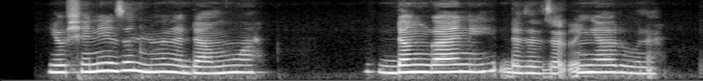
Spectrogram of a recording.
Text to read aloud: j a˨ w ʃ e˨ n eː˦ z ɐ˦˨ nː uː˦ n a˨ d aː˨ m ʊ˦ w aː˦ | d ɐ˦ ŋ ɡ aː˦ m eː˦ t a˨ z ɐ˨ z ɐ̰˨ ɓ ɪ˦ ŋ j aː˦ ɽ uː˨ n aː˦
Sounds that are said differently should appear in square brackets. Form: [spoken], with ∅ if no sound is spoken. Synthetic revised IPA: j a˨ w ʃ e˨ n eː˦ z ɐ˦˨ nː uː˦ n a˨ d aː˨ m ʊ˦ w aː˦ | d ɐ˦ ŋ ɡ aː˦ [n] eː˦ [d] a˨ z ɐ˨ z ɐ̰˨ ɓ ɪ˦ [ɲ] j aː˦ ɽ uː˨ n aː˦

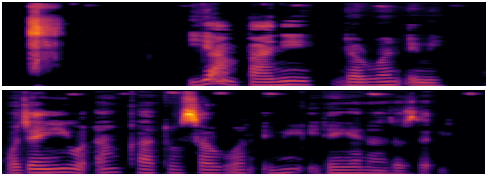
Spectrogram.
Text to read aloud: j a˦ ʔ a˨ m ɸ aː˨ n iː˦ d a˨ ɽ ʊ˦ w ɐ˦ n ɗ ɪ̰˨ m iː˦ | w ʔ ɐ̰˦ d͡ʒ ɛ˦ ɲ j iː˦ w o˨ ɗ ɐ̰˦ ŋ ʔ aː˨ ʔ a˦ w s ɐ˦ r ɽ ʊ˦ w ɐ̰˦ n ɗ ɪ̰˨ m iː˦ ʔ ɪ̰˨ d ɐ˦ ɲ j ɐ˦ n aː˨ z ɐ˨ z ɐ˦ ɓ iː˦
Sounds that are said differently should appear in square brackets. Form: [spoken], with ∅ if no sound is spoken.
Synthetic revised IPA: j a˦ ʔ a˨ m ɸ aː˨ n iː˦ d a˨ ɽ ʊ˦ w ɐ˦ n ɗ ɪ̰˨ m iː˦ | w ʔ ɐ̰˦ d͡ʒ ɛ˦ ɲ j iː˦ w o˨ ɗ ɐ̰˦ ŋ [k] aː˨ [t] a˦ w s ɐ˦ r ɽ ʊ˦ w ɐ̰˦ n ɗ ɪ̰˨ m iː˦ ʔ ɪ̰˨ d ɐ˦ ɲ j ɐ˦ n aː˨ z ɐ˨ z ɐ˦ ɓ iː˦

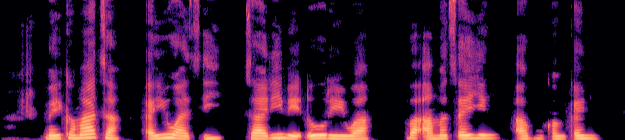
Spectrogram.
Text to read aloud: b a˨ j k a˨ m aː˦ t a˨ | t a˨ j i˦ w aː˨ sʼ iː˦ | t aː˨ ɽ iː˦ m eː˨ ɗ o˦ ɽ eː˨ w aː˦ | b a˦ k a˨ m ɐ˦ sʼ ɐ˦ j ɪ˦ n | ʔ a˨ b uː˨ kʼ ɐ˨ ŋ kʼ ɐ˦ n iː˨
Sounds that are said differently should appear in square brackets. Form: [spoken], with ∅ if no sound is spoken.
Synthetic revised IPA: b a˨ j k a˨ m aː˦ t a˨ | [ʔ] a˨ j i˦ w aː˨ sʼ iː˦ | t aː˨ ɽ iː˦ m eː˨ ɗ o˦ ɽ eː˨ w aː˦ | b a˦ [ʔ] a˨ m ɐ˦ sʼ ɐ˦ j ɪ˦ [ŋ] | ʔ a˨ b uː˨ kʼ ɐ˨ ŋ kʼ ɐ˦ n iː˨

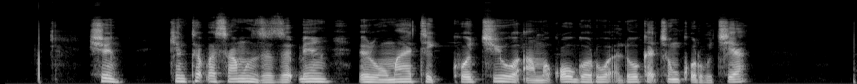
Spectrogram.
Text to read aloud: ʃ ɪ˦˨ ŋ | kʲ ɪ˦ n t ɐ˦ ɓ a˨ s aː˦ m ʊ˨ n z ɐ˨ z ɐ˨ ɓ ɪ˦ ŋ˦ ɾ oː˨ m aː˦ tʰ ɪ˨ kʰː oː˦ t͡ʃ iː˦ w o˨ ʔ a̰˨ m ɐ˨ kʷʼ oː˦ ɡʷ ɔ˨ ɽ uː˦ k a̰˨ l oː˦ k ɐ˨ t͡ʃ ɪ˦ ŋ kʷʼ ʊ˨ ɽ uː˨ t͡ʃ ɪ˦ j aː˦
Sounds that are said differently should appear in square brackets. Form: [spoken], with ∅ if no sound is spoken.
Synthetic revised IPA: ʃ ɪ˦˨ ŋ | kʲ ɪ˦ n t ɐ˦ ɓ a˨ s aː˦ m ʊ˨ n z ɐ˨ z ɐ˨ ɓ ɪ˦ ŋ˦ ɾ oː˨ m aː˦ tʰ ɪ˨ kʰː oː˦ t͡ʃ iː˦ w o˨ ʔ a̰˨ m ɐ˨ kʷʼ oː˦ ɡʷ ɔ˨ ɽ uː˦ [ʔ] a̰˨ l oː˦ k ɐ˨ t͡ʃ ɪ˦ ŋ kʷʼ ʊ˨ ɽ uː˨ t͡ʃ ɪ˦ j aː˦

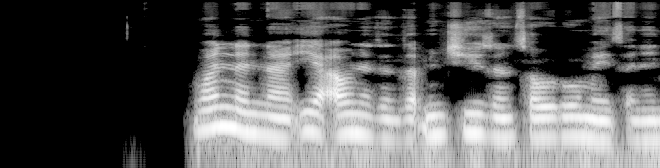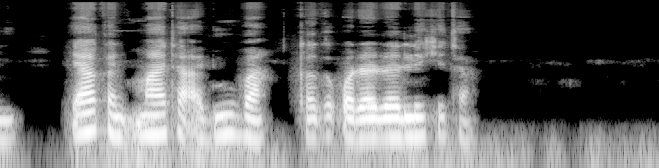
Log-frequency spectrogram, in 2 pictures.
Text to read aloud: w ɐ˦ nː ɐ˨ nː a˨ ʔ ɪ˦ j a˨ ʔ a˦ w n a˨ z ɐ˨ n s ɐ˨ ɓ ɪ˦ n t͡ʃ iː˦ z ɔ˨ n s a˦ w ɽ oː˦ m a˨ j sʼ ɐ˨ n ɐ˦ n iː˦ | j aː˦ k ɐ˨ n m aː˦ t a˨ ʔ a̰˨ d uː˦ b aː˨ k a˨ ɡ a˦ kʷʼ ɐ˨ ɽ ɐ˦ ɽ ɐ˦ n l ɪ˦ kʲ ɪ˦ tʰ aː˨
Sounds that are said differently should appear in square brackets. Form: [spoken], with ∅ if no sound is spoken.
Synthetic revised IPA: w ɐ˦ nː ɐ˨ nː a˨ ʔ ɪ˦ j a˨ ʔ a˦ w n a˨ z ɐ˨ n [z] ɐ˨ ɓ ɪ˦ n t͡ʃ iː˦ z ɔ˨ n s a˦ w ɽ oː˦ m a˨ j sʼ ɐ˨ n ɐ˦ n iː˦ | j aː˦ k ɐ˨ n m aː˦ t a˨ ʔ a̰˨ d uː˦ b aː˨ k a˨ ɡ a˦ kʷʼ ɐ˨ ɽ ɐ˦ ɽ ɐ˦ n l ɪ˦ kʲ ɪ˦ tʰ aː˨

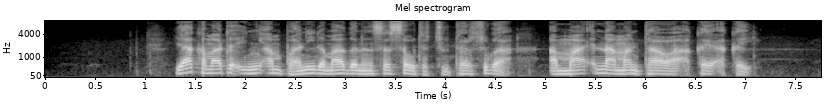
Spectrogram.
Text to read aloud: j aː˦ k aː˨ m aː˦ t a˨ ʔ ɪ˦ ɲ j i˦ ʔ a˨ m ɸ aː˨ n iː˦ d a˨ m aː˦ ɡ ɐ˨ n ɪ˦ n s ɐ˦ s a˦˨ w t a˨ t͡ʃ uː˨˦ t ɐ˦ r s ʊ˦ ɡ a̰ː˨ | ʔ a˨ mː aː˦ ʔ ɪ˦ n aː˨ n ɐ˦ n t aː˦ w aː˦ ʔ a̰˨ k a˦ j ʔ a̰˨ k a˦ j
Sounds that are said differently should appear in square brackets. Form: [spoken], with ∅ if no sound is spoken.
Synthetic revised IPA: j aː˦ k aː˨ m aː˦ t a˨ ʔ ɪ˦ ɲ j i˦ ʔ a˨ m ɸ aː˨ n iː˦ d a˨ m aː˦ ɡ ɐ˨ n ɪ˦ n s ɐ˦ s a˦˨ w t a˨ t͡ʃ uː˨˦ t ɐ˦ r s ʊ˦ ɡ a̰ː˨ | ʔ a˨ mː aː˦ ʔ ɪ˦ n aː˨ [m] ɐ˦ n t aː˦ w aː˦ ʔ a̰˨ k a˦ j ʔ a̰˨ k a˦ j

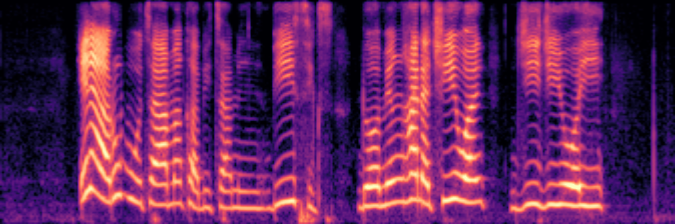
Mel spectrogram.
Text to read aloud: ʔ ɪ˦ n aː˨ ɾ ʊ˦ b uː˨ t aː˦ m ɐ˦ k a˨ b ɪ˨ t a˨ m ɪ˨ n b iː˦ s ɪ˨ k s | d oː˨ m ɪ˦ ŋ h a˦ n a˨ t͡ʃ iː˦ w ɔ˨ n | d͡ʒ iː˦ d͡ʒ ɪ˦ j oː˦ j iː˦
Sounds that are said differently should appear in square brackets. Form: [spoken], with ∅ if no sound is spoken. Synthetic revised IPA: ʔ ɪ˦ n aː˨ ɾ ʊ˦ b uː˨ t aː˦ m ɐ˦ k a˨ b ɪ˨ t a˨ m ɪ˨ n b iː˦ s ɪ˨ k s | d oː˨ m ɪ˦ ŋ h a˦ n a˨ t͡ʃ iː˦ w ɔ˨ n | d͡ʒ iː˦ d͡ʒ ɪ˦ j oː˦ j iː˦

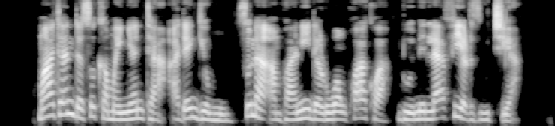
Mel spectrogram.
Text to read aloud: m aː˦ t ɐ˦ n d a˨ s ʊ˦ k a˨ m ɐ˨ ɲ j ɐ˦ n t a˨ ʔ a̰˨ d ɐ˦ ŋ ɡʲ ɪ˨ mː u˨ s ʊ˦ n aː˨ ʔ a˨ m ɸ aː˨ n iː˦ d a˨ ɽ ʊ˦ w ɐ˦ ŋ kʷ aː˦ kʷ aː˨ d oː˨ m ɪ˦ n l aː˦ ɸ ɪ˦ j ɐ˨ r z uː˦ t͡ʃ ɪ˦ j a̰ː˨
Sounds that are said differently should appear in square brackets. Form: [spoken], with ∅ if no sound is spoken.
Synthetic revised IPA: m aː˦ t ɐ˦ n d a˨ s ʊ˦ k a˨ m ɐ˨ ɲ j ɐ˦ n t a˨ ʔ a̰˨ d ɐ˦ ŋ ɡʲ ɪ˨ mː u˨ s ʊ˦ n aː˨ ʔ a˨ m ɸ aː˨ n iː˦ d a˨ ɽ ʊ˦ w ɐ˦ ŋ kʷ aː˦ kʷ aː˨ d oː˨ m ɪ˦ n l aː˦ ɸ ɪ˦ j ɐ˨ r z uː˦ t͡ʃ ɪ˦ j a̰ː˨

